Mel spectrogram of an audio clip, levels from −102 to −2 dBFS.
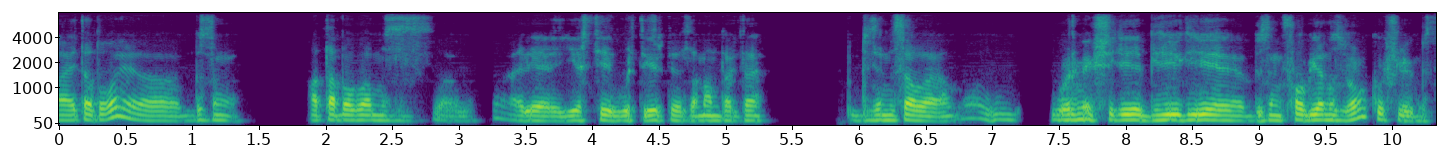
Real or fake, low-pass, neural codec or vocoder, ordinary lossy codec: fake; none; codec, 16 kHz, 4 kbps, FunCodec, trained on LibriTTS, 50 frames a second; none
